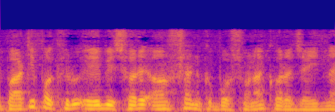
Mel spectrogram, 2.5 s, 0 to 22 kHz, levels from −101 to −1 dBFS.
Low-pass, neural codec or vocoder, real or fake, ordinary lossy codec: 7.2 kHz; codec, 16 kHz in and 24 kHz out, 1 kbps, XY-Tokenizer; fake; none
